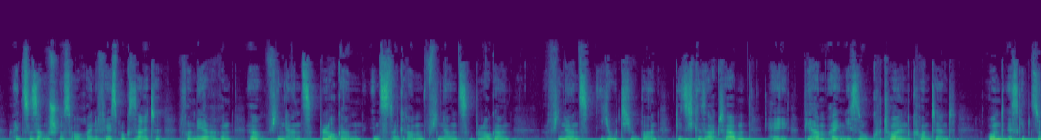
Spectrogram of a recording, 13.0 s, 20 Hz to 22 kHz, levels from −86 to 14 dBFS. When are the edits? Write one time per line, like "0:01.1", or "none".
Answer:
0:03.1

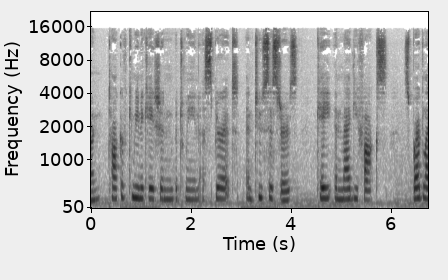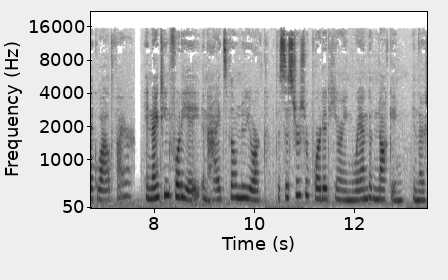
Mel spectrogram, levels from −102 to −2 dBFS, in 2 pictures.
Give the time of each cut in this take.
none

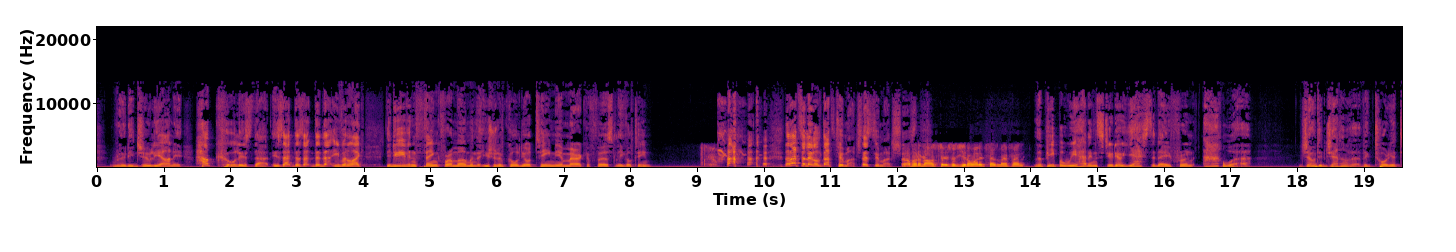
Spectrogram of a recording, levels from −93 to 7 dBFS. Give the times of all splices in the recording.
0:09.3
0:12.1
0:14.0

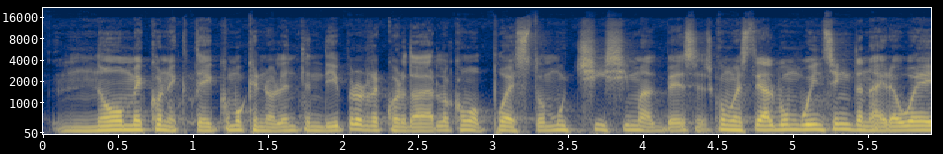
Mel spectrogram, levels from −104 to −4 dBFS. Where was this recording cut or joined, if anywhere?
none

